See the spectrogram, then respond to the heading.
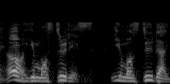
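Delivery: plain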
